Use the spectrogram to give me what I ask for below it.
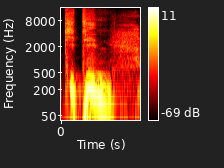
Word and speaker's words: chitine: jardin de la la kitine voilà la kitine tu me perds là alors kitinors kitine qui s'écrit chitin oui c h t i n e et qui se prononce kitin qui K i t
